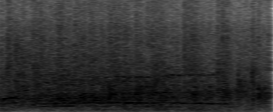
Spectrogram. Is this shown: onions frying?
no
